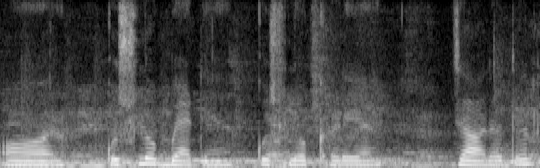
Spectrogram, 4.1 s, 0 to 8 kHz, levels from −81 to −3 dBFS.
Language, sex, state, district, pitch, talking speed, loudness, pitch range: Hindi, female, Himachal Pradesh, Shimla, 185 Hz, 165 wpm, -16 LUFS, 180-200 Hz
